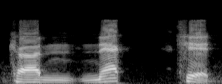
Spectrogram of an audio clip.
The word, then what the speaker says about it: connected: connected connected very good this is the only case the three rules where we're actually going to add an extra syllable we're going to add an extra vowel sound connected three syllables three specific vowel sounds connect only the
